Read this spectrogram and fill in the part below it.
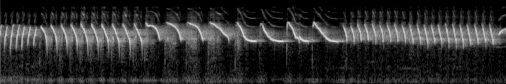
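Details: Canary singing restlessly: loud, continuous high song of rapid repeated downslurred notes, shifting into slower swooping whistled slurs around the middle, then a fast rolling trill to the end.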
